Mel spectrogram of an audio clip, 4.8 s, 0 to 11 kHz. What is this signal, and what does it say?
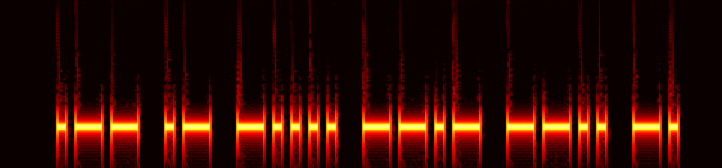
Morse code, heard as a keyed tone, about 23 wpm, 700 Hz. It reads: WA6QZN
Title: Speed Racing - USA 2x3 Call Signs 20wpm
